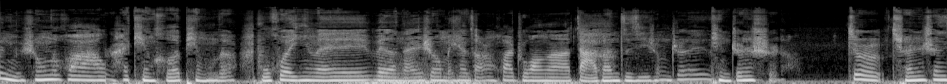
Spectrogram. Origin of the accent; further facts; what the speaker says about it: Beijing, China; 不过我觉得最终可能还是会回到北京吧。我还是很喜欢北京的，从小生活在这里，也希望可以陪在爸妈身边。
